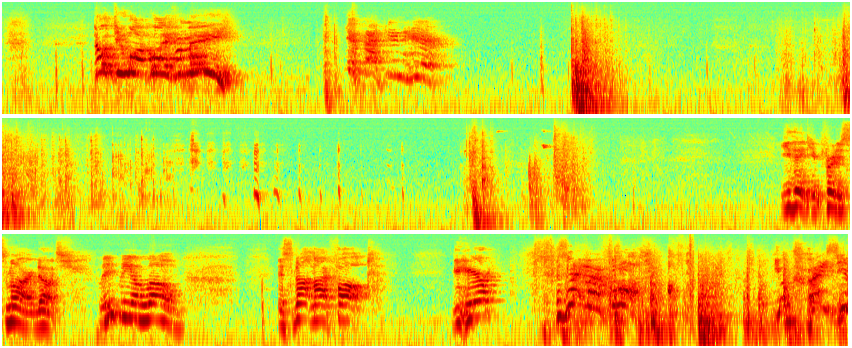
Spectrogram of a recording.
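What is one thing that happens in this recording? An older man speaks loudly and with animation, close by.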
